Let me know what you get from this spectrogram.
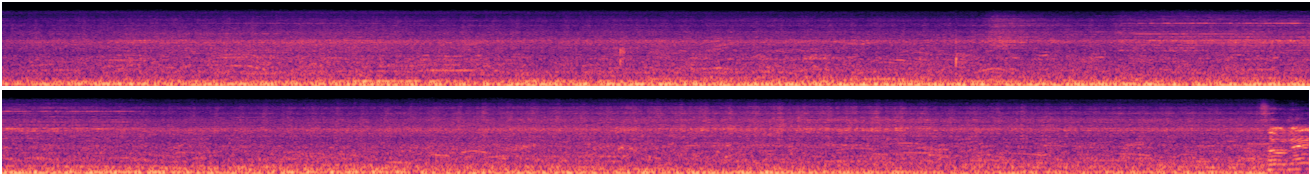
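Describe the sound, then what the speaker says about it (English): A passing train sends a steady, loud rumble through an outdoor blues performance beside the tracks, a continuous roar that covers everything for the whole stretch. "The train's still a little louder than us."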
